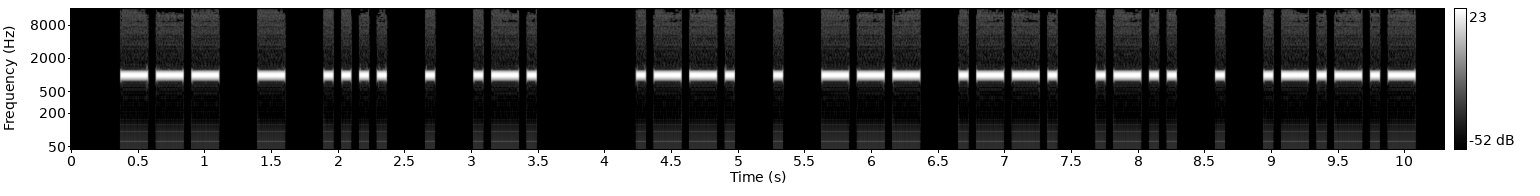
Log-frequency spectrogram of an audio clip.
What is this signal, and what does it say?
Morse code, heard as a keyed tone, about 18 wpm, spaced as for 15 wpm, 1000 Hz. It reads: OTHER PEOPLE.
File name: qotdfiles / 15wpm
